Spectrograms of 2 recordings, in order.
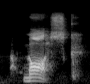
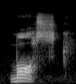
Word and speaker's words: Mosk: Mosk, by the way. well, now, but What's his name? Mosk. mask, Mosk.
